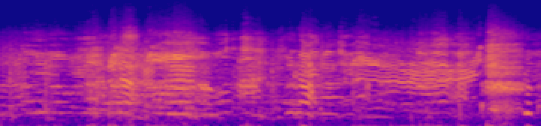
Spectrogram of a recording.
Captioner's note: Malay spoken audio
